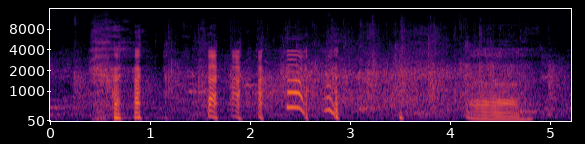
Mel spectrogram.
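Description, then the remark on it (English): An audience claps during worship in a steady, dense patter, with scattered voices, short chuckles and a drawn-out vocal call rising above the applause near the end. “You didn't have to clap to that.”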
